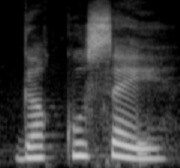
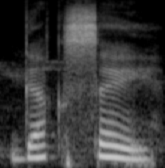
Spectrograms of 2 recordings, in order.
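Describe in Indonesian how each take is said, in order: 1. Bunyi u setelah k diucapkan dengan jelas. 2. Bunyi u setelah k dilesapkan, hampir tidak terdengar.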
